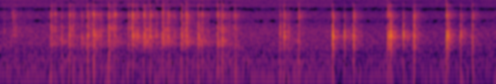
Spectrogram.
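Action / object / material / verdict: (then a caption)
tap / plastic handheld game console shell and buttons / plastic / none. Fingertips with dark-painted nails tap and click quickly on the shell and buttons of an open, silver plastic Game Boy Advance SP, a small hollow handheld console held in the hand. About two dozen dry, bright clicks come in an irregular patter, each dying away almost instantly. The taps grow sparser and sharper toward the end.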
